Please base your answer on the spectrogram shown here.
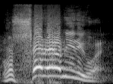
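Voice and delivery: high, loud overruling command; stern insistence. Acted. Nehemiah overruling his stubborn self, loud and firm. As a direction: shut the argument down hard.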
